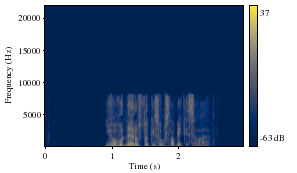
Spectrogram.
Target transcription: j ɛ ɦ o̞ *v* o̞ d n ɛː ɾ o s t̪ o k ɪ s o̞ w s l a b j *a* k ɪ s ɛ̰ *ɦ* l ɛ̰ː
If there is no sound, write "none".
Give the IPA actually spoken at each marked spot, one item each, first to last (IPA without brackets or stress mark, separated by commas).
v, ɛ, none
